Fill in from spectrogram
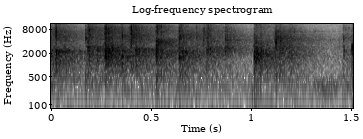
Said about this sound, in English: Come on, you can give God a clap. That's awesome.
